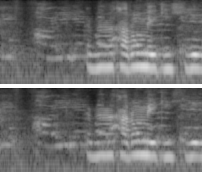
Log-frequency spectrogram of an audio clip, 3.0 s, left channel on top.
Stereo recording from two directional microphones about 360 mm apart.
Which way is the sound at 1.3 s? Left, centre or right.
Centre.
